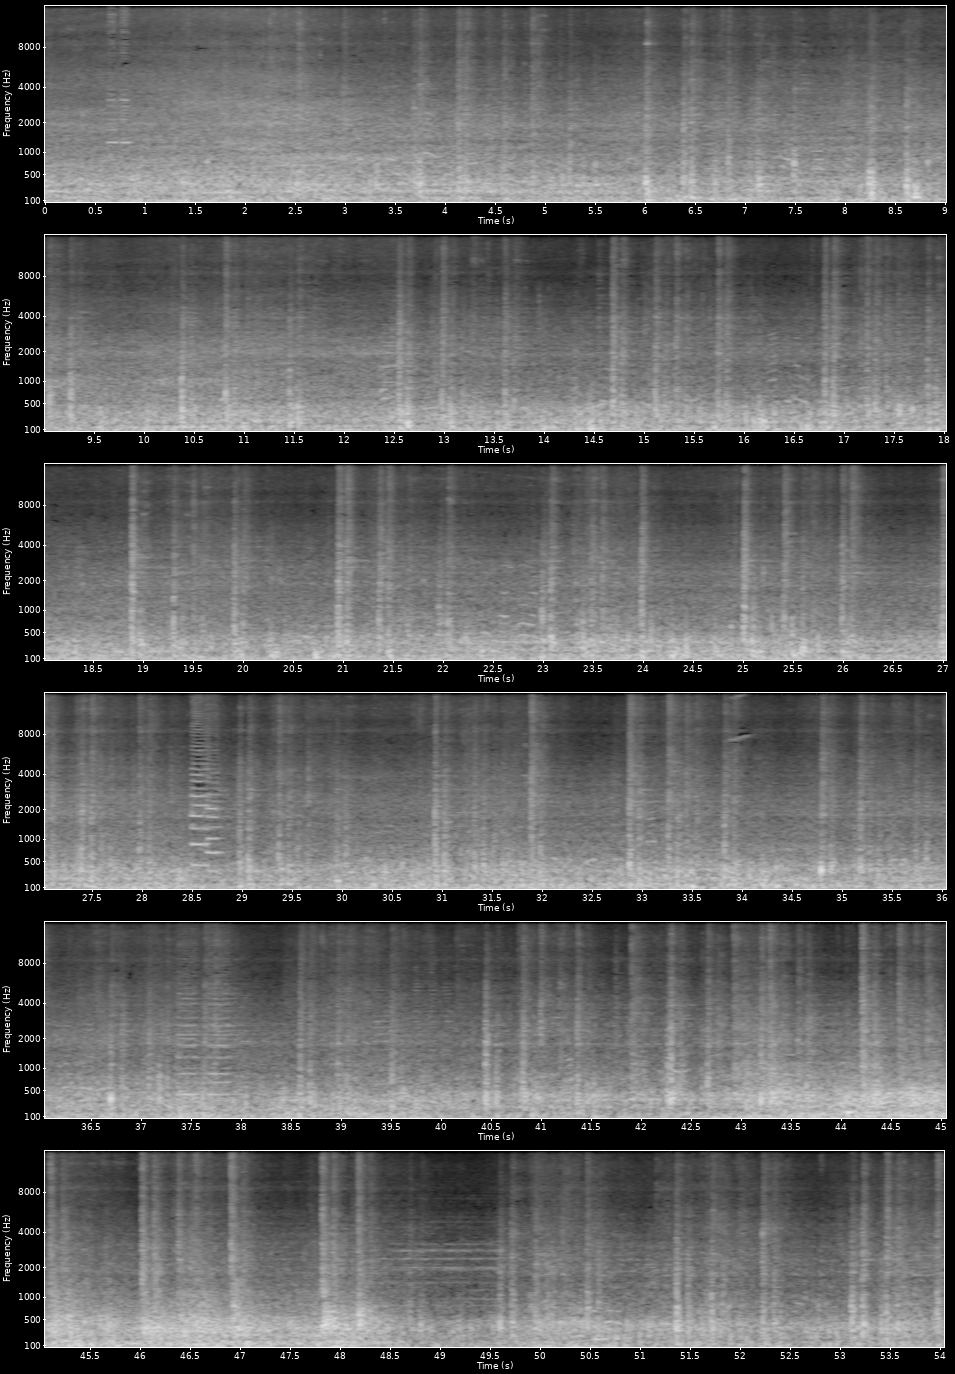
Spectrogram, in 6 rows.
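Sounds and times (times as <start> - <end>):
train rumble: 0.0 - 54.0
train horn tones: 0.6 - 1.1, 28.4 - 29.0, 37.2 - 38.1, 48.5 - 50.1
wheels clicking over rail joints: 1.6 - 48.9.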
